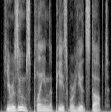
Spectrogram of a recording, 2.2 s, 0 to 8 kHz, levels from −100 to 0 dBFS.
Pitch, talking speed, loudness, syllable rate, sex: 120 Hz, 245 wpm, -17 LUFS, 6.6 syllables/s, male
